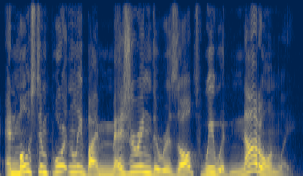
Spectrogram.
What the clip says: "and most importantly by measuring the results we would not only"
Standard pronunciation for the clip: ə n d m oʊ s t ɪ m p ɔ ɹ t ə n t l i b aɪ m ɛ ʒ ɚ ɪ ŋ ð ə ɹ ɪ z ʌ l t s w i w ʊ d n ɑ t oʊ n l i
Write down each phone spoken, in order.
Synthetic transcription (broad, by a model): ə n m oʊ s t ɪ m p ɔ ɹ t n t l i b aɪ m ɛ ʒ ɚ ɪ ŋ ð ə ɹ ɪ z ʌ l t s w i w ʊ d n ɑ t oʊ n l i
